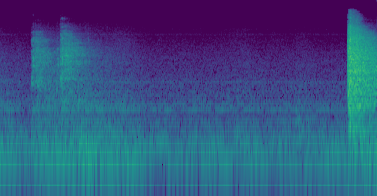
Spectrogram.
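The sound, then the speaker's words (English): Arrows shot at a target: two quick soft whooshing bursts close together, then after a quiet pause a much louder, sharper burst. “shoot for the target. Oh, shoot for the center.”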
